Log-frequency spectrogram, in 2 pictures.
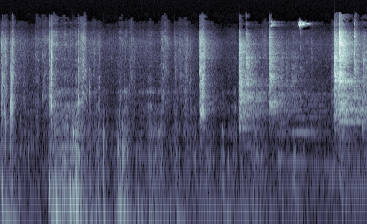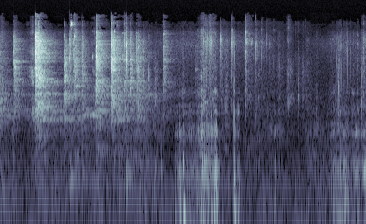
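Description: Footsteps on a concrete path, and from about four to eight seconds in a run of metal clinks and rattles as a sheet-metal gate's latch and padlock are worked by hand.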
